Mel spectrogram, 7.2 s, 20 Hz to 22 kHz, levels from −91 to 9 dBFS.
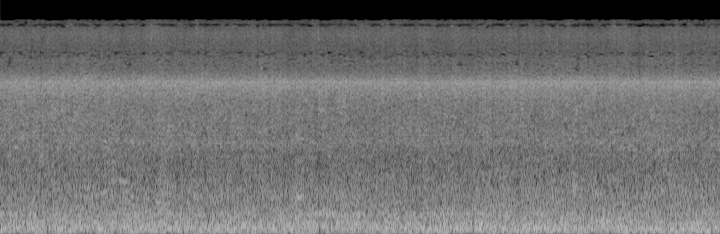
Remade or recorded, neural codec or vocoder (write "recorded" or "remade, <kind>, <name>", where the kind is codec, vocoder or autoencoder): remade, vocoder, Vocos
